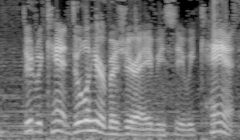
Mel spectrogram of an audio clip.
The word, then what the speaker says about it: Bajheera: It's Bajheera. It's like spelled like Shere Khan. Like Shere Khan is Shere Khan. This is BajheeraCon would be cool, but it's actually Bajheera.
